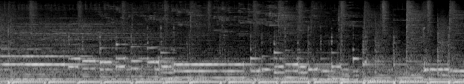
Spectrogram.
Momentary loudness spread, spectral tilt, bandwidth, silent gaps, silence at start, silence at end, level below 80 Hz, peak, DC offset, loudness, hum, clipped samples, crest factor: 3 LU; -7 dB/octave; over 20 kHz; none; 0 s; 0 s; -28 dBFS; -4 dBFS; under 0.1%; -18 LUFS; none; under 0.1%; 14 dB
